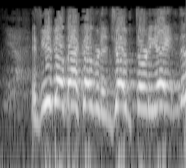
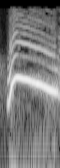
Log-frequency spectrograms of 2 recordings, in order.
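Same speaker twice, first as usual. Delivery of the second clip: loud, high sustained whoop; high whooping "woo"; 13 semitones higher, 6 dB louder than usual. Retold or imitated. Preacher imitates last night's excited congregation, whooping. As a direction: let out a revival-meeting whoop. Imitates shouting at church service.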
